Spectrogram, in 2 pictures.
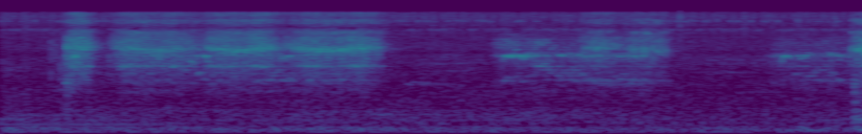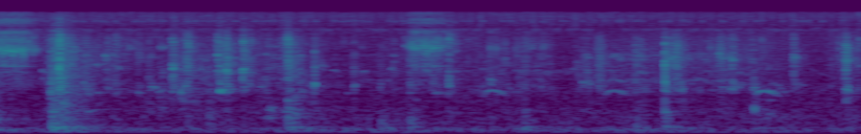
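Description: Quiet handling noises of a fishing rod and reel on a boat: brief hissy rustles in the first few seconds, then one sharper knock about halfway through, followed by a scatter of small clicks.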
